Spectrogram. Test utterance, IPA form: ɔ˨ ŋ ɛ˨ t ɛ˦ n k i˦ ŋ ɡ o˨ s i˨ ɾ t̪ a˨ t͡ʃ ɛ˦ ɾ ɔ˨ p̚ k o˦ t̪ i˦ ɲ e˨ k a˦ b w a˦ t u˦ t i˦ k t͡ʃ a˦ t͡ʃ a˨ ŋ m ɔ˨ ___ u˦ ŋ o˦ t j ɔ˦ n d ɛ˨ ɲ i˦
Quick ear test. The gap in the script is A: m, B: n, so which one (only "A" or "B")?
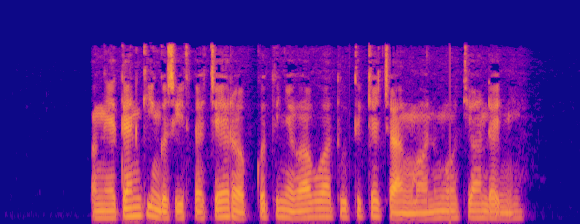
B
